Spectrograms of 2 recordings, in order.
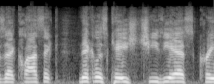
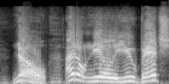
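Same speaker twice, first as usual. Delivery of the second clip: put-on voice snapping with rage; 3 dB louder than usual. Retelling a movie scene where a captive suddenly wigs out: imitating someone snapping in rage. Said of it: "he fucking, like, wigs out".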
